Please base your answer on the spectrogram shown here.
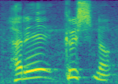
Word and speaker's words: कृष्ण: हरे कृष्ण अ है, कृष्ण। लेकिन नॉर्मली लोग उच्चारण क्या करते हैं? हरे कृष्णा। कृष्णा किसका नाम है? कृष्णा किसका नाम है? फीमेल का नाम है, द्रौपदी का नाम है।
